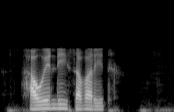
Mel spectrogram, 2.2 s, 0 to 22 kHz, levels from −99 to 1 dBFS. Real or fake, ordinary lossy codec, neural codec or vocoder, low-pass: real; none; none; 3.6 kHz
